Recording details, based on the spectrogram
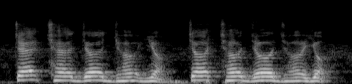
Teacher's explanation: जीभ का किसका स्पर्श करेगी? तालु का स्पर्श करेगी। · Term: तालव्य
